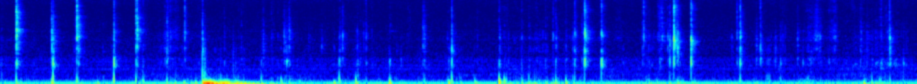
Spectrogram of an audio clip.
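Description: Fingertips and nails press and click the buttons and tap the casing of a hand-sized yellow GameCube-style plastic gamepad with a hollow shell, held in both hands. Around twenty short, sharp, bright clicks and taps are heard, each dying away almost instantly. A single heavier, duller thump with a low rumble lands about two seconds in.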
